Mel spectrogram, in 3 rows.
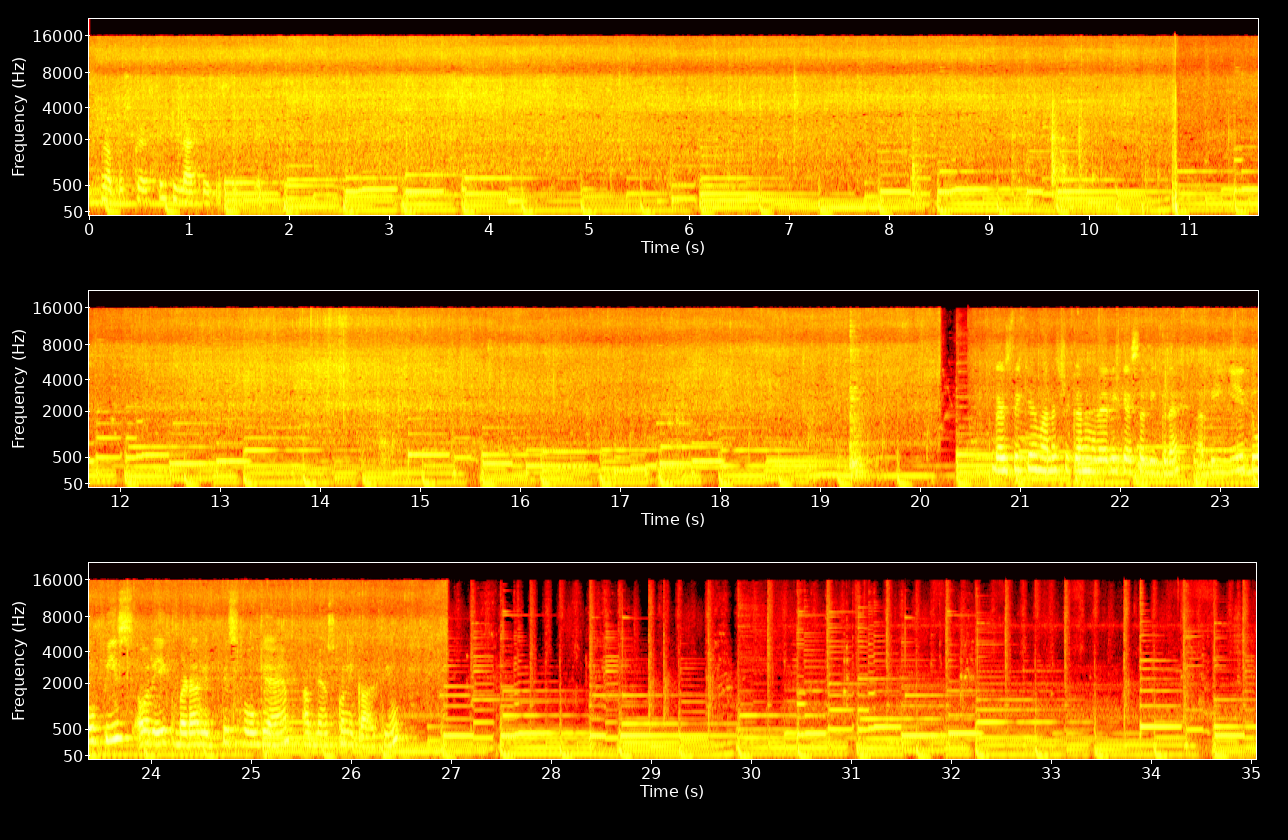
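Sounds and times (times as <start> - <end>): chicken sizzling in oil: 0.0 - 27.0
soft background music: 0.0 - 35.0.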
